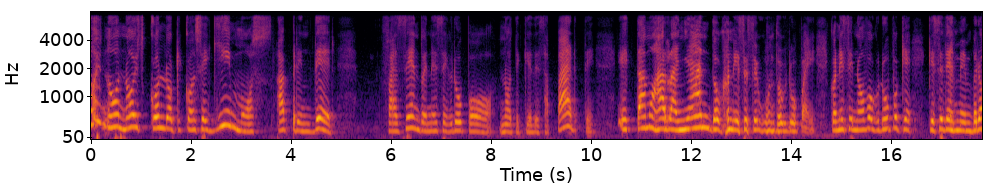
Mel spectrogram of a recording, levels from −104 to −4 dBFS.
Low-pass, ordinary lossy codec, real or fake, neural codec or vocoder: 7.2 kHz; none; real; none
